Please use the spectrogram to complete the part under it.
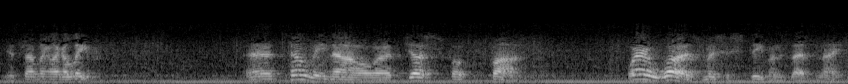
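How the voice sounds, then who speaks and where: A man's voice: mid-range voice, sing-song, slow pace, long pauses, pushed and bright, full character voice. A man playing a shrewd American police captain in a 1940s radio thriller, folksy in manner but insinuating and pressing. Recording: roomy, dull vintage radio recording, faint noise.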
